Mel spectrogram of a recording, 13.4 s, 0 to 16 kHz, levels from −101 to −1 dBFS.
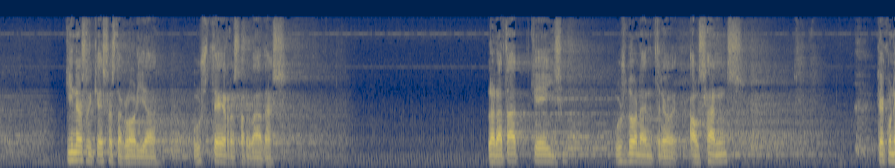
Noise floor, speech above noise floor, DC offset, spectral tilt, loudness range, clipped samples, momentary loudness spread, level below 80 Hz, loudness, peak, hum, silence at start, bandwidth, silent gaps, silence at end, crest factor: -59 dBFS; 31 dB; under 0.1%; -3 dB/octave; 6 LU; under 0.1%; 21 LU; -66 dBFS; -29 LUFS; -12 dBFS; none; 0 s; 11.5 kHz; none; 0 s; 18 dB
